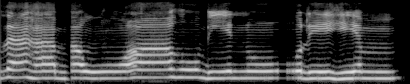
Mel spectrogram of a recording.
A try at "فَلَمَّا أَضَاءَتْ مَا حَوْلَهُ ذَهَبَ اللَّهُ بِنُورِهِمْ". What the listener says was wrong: Ya, berhati-hati. Ma nggak mau masuk hidung ya. Lalu binu, nu-nya juga enggak. Falamma ma. Nah, itu ada ma-nya 2 kali. Falamma adaat ma haulahu dhahaballahu ada binurihim nu enggak ya. ada ma dua dua ma lalu ada nu. Nah, itu berhati-hati ya. Falamma jangan ma. Falamma jadi nggak naik suaranya. Falamma adaat ma haulahu dhahaballahu binurihim.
